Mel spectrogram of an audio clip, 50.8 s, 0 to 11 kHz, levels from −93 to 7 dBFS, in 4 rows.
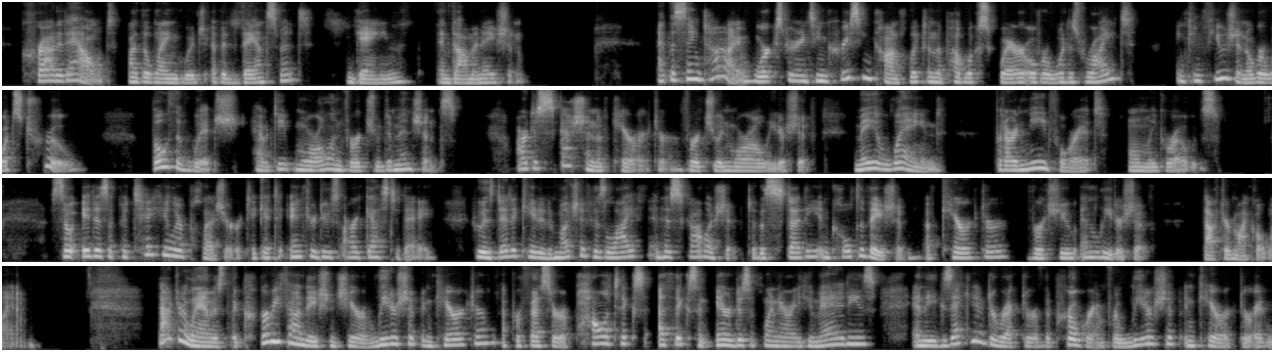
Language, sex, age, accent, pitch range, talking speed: English, female, 40-59, American, 170-235 Hz, 150 wpm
